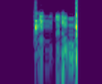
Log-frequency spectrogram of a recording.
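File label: Raleigh Police Special Operations Tactical, p25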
